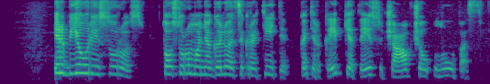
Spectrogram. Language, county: Lithuanian, Utena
